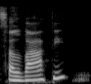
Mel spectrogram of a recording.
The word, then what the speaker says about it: Salvati: about your partner mik salvati is did I say it right salvati Perfecto oh beautiful I've been practicing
